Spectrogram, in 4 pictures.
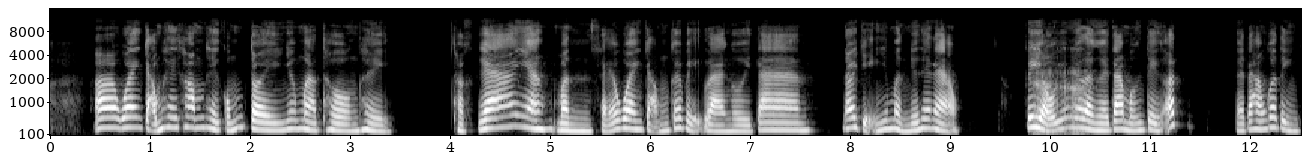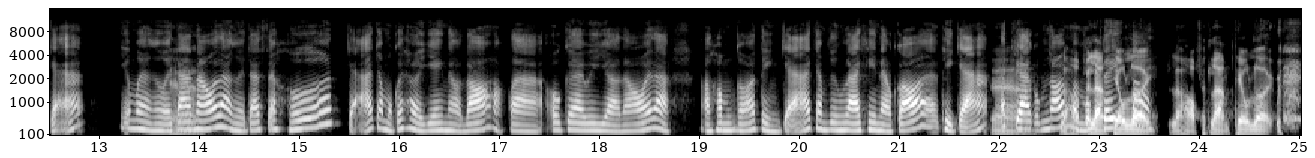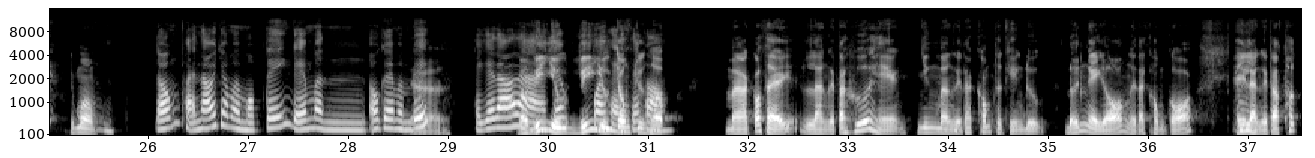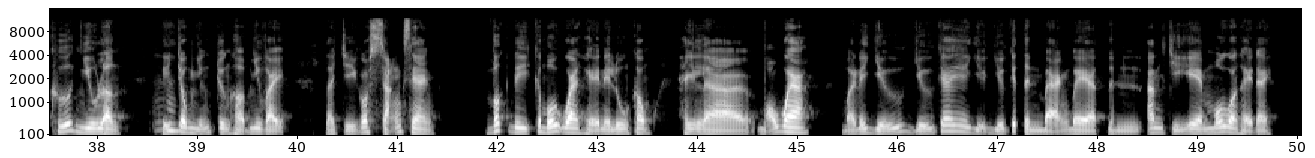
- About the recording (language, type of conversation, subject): Vietnamese, unstructured, Có nên tha thứ cho người thân sau khi họ làm tổn thương mình không?
- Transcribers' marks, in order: tapping; cough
